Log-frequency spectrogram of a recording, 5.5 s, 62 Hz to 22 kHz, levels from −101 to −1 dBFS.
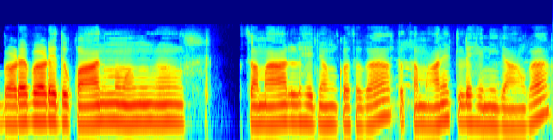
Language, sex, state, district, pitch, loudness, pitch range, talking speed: Chhattisgarhi, male, Chhattisgarh, Bilaspur, 135 Hz, -19 LUFS, 130-145 Hz, 185 wpm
